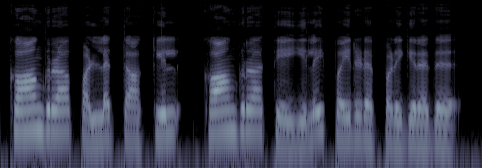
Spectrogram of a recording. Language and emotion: Tamil, neutral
